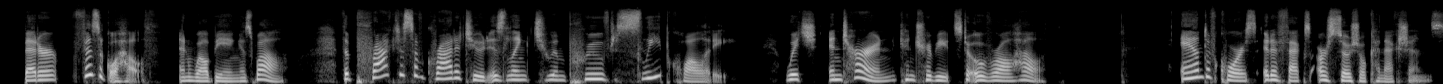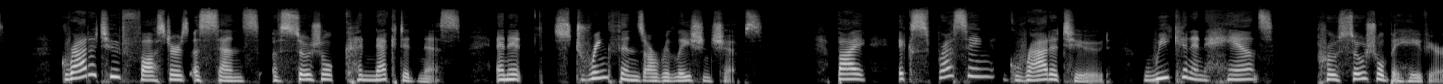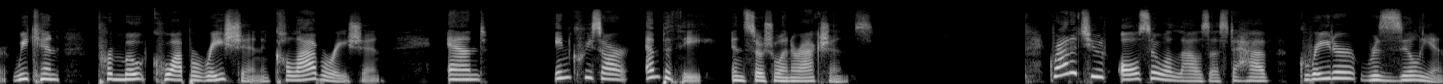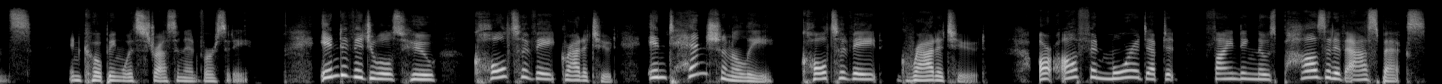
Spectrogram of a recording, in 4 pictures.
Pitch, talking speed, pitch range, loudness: 220 Hz, 100 wpm, 185-260 Hz, -19 LUFS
